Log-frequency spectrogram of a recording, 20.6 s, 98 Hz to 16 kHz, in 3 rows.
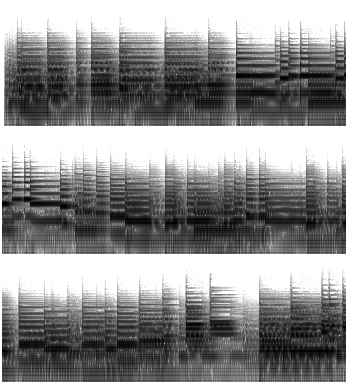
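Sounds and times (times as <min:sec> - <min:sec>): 
hard electric piano on Roland U-110 factory patch: 0:00.0 - 0:20.6.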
